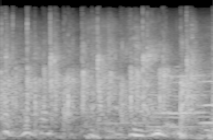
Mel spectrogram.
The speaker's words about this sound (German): So, abschließend mit ein paar Applaus nochmal.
